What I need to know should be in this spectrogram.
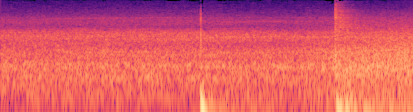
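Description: A football is struck hard with a single thud.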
